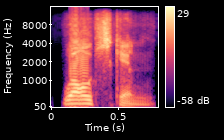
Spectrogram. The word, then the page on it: wolfskin: American English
